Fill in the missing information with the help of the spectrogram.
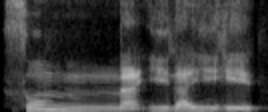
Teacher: pəltək sə hərfi dil iki dişin arasına girərək xəfif şəkildə pəltək sə deməyə çalışmaq lazımdır.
